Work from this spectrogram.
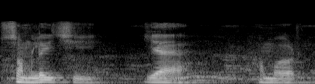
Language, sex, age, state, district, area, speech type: Maithili, male, 60+, Bihar, Saharsa, urban, spontaneous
